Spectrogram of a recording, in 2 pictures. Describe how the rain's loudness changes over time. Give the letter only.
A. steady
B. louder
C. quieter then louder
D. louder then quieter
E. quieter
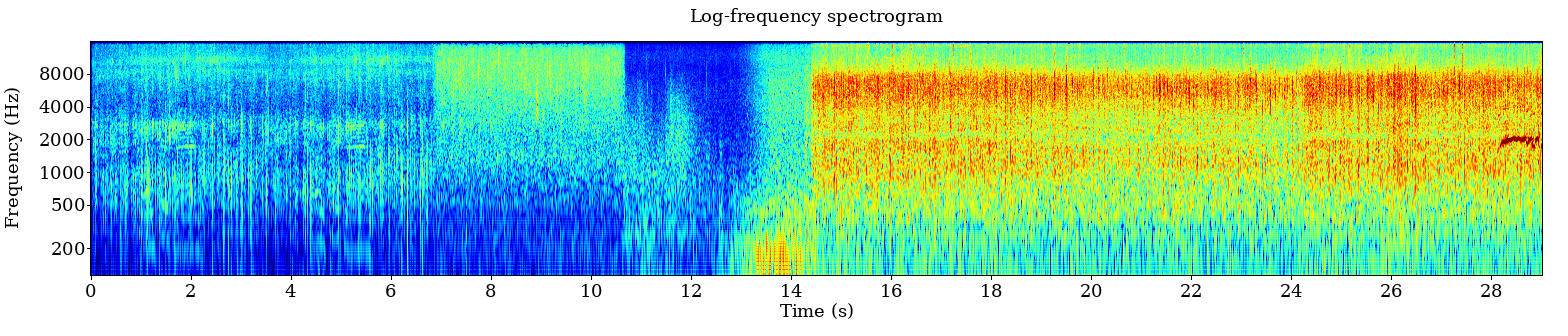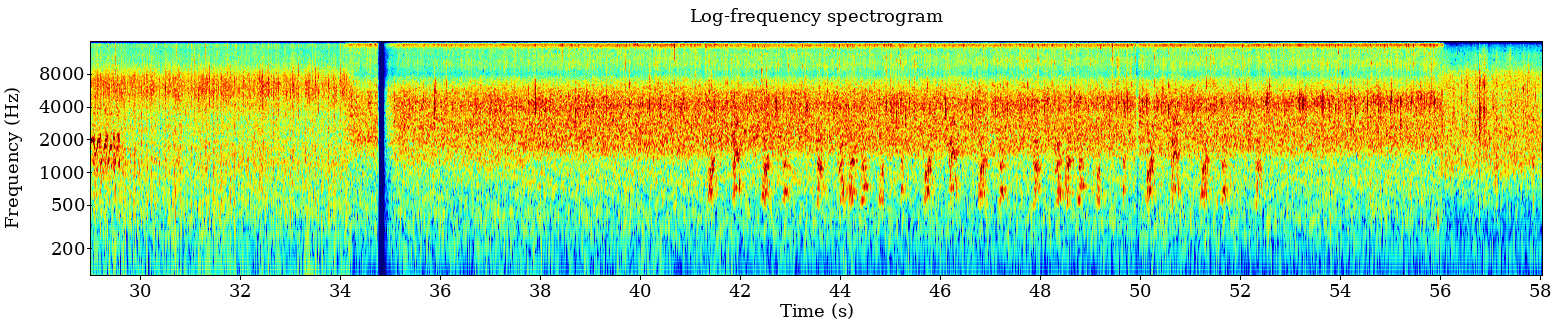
B.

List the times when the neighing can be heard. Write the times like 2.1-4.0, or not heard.
28.1-29.6.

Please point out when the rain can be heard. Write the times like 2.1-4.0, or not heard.
0.0-58.0.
